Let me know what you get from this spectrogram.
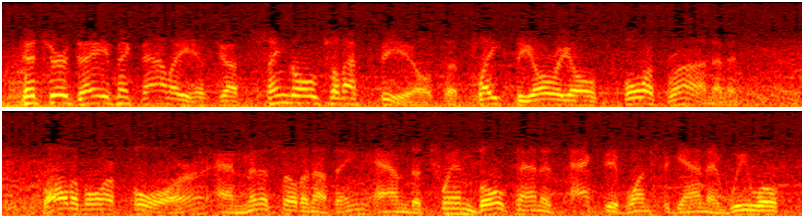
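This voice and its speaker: With noticeable background noise around him, a man speaks at a moderate pace and a medium pitch, his pitch swinging very widely. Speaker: radio play-by-play announcer. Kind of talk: live baseball play-by-play commentary. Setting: stadium broadcast booth. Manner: brisk, rising urgency calling a runner home on a base hit; measured, descriptive storyteller filling gaps with stats.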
